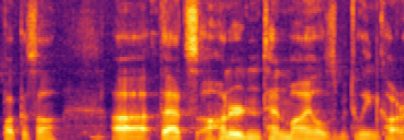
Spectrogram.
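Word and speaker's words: Pukaskwa: They have it looks like Puckasqua, but it's pronounced Puckasaw.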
